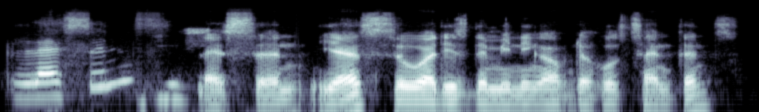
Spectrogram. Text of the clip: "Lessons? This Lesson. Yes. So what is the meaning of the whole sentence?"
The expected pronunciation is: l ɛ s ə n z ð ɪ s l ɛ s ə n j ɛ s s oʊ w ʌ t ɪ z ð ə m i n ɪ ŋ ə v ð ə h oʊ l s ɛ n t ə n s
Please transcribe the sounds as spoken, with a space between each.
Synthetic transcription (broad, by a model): l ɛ s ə n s l ɛ s ə n j ɛ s s oʊ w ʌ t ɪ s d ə m i n ɪ ŋ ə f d ə h oʊ l s ɛ n t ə n s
